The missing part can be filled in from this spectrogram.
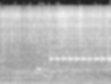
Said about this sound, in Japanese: あ電話かかってきちゃった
